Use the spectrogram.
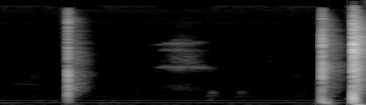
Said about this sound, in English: All right. Better give me a heavy clap. Claps all around.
